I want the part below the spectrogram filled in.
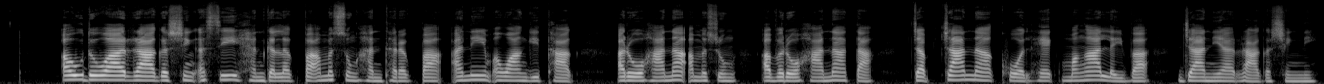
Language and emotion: Manipuri, neutral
